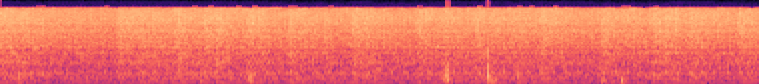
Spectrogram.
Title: Engine rough idle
